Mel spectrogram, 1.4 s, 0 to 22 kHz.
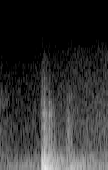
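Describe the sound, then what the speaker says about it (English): A bulkhead door on a Westsail 42 sailboat swings open with a single soft wooden knock and a brief rattle, close by and alone in a quiet cabin. "So you go through this bulkhead door here"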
